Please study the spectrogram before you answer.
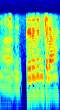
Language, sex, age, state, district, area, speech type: Santali, male, 45-60, Odisha, Mayurbhanj, rural, conversation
